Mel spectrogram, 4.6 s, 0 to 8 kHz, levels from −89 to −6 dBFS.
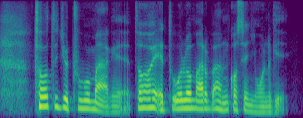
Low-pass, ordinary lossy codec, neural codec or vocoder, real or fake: none; none; codec, 16 kHz, 0.8 kbps, ZipCodec; fake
